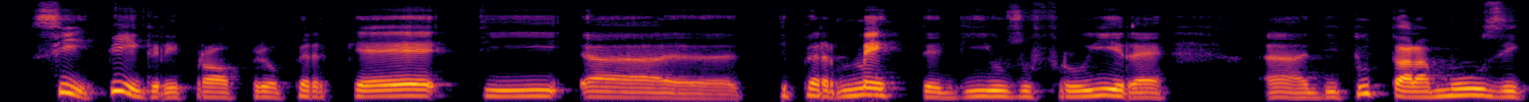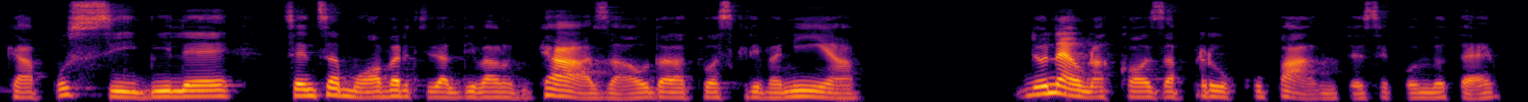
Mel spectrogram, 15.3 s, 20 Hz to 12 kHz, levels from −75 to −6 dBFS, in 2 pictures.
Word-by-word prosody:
sì, 250 Hz, -3 st, 0 dB
pigri 140 Hz, -, 0 dB
proprio 130 Hz, 0 st, -4 dB
perché 155 Hz, -, +2 dB
ti, 155 Hz, -1 st, -2 dB
ehm, 120 Hz, -7 st, -3 dB, 0.2 s
ti -, -, -10 dB
permette 175 Hz, -3 st, +2 dB
di 145 Hz, +5 st, -3 dB
usufruire, 145 Hz, -2 st, 0 dB, 0.4 s
ehm, 125 Hz, -1 st, -3 dB
di 135 Hz, 0 st, -7 dB
tutta 220 Hz, -6 st, +3 dB
la 135 Hz, 0 st, +4 dB
musica 145 Hz, -5 st, 0 dB
possibile 150 Hz, -3 st, +2 dB, 0.2 s
senza 170 Hz, +2 st, +2 dB
muoverti 140 Hz, 0 st, 0 dB
dal 135 Hz, -, 0 dB
divano 135 Hz, 0 st, -3 dB
di 105 Hz, -, -14 dB
casa 115 Hz, 0 st, +4 dB
o 125 Hz, -, -1 dB
dalla 130 Hz, -2 st, -1 dB
tua 130 Hz, 0 st, -4 dB
scrivania? 130 Hz, -2 st, -2 dB, 0.8 s
Non 215 Hz, +5 st, +5 dB
è -, -, +12 dB
una 140 Hz, -4 st, +2 dB
cosa 140 Hz, -1 st, -3 dB
preoccupante 125 Hz, -7 st, -4 dB
secondo 125 Hz, +2 st, -7 dB
te? 125 Hz, +2 st, -5 dB
140 Hz, 130 wpm, -24 LUFS, 130-155 Hz, 0.8 s, è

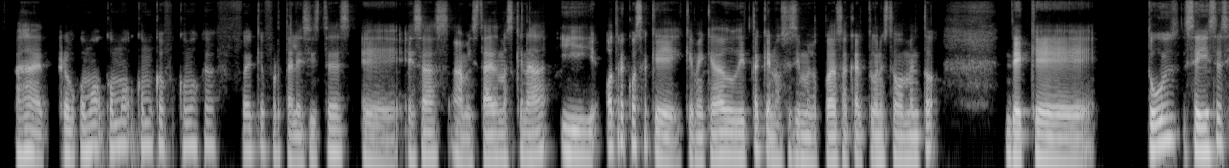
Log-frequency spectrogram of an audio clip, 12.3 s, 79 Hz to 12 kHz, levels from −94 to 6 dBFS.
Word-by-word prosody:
Ajá, 115 Hz, -3 st, +1 dB
pero, 120 Hz, -2 st, -1 dB
¿cómo 140 Hz, +3 st, -1 dB
cómo 155 Hz, +2 st, -3 dB
cómo 150 Hz, +1 st, -4 dB
quef 150 Hz, -4 st, -5 dB
cómo 155 Hz, 0 st, -3 dB
que 155 Hz, -1 st, -5 dB, 0.3 s
fue 130 Hz, -1 st, -3 dB
fortaleciste, 125 Hz, 0 st, -4 dB
eh, 90 Hz, -3 st, -3 dB
esas 115 Hz, +3 st, -2 dB
amistades, 105 Hz, 0 st, +1 dB
más 110 Hz, 0 st, -4 dB
que -, -, -4 dB
nada? 115 Hz, +5 st, 0 dB
Y 120 Hz, -3 st, +1 dB
otra 180 Hz, +5 st, 0 dB
cosa 160 Hz, -1 st, -2 dB
que 100 Hz, -6 st, +2 dB
que -, -, -3 dB
me 100 Hz, -1 st, -1 dB
queda 110 Hz, +2 st, +3 dB
dudita, 110 Hz, +3 st, +1 dB
que 115 Hz, -, +1 dB
no 95 Hz, -, -2 dB
sé 95 Hz, -, -7 dB
si 105 Hz, -, -2 dB
me 100 Hz, -, +2 dB
lo 95 Hz, -, -5 dB
puedas 100 Hz, +1 st, +2 dB
sacar 105 Hz, 0 st, -1 dB
tú 105 Hz, -, -1 dB
en 105 Hz, -, +3 dB
este 105 Hz, +1 st, -3 dB
momento, 100 Hz, 0 st, 0 dB, 0.6 s
de 110 Hz, -2 st, +6 dB
que, 100 Hz, -3 st, +3 dB, 0.5 s
¿tú 165 Hz, +6 st, +5 dB
seguiste 135 Hz, +4 st, +4 dB
110 Hz, 195 wpm, -23 LUFS, 100-130 Hz, 0.6 s, de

